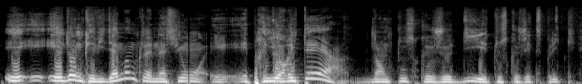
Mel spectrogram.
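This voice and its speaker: Husky, lively-pitched French man arguing. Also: moderate pace. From France. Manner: emphatic, argumentative, agrees readily. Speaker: debate guest. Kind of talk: casual debate chat.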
